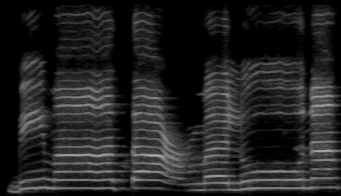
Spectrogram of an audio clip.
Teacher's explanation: عین کی آواز حلق کے درمیانی حصے سے آئے گی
